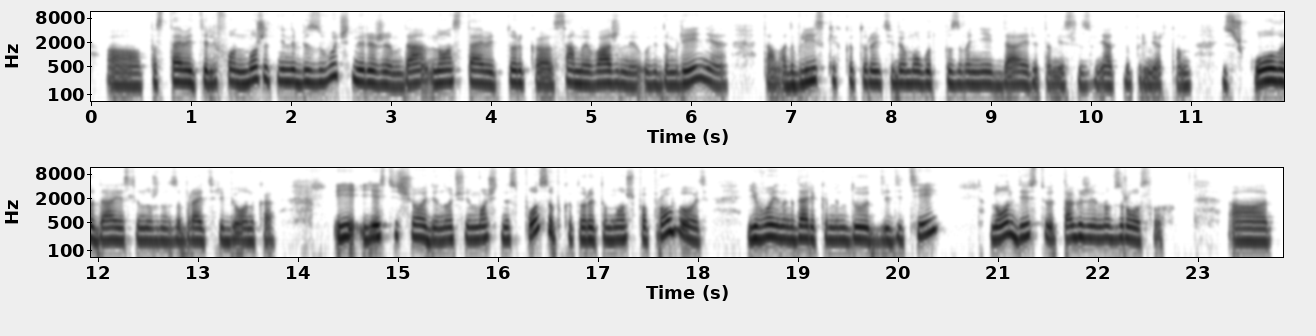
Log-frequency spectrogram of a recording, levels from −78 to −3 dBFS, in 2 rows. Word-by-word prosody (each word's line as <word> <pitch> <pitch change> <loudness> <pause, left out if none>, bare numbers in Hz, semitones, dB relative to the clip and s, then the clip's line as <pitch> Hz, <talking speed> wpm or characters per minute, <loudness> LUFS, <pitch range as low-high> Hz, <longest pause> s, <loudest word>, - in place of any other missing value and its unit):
э, 90 - -2
поставить 200 0 +1
телефон, 200 0 0
может, 240 +1 +1
не 220 - +1
на 215 0 +3
беззвучный 210 +4 +1
режим, 185 -4 +1
да, 190 +3 +1
но 200 +1 +1
оставить 200 -4 -2
только 195 - -1
самые 195 - 0
важные 190 -2 +1
уведомления, 185 +2 0 0.3
там, - - -5
от 175 0 0
близких, 225 +4 -1
которые 200 -2 -2
тебе 195 0 -2
могут 190 -1 -1
позвонить, 185 -1 -2
да, 185 0 -1
или 175 - -4
там, 90 - -8
если 90 - -7
звонят, 175 -1 -5
например, 90 - -6
там, 170 +1 -6 0.3
из 190 -5 -6
школы, 220 0 +4
да, 185 +1 +1
если 185 0 -2
нужно 185 -1 -2
забрать 180 0 -2
ребёнка. 180 -1 -2 0.6
И 205 - +3 0.3
есть 220 +2 +4
ещё 235 -2 -1
1 185 -3 +1
очень 195 +1 -2
мощный 205 0 -1
способ, 200 - +1
который 190 -2 0
ты 195 - -4
можешь 195 +2 0
попробовать. 200 - +2 0.4
Его 205 +3 +5
иногда 205 0 +4
рекомендуют 190 -1 +1
для 180 +1 -1
детей, 235 - -1 0.5
но 195 0 +4
он 250 0 +5
действует 230 +3 0
также 210 +1 +2
и - - +1
на 205 +1 0
взрослых. 195 -4 -2 0.5
А. 175 0 -1
195 Hz, 150 wpm, -20 LUFS, 185-210 Hz, 0.6 s, Его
